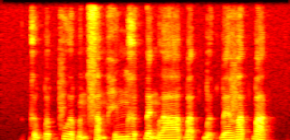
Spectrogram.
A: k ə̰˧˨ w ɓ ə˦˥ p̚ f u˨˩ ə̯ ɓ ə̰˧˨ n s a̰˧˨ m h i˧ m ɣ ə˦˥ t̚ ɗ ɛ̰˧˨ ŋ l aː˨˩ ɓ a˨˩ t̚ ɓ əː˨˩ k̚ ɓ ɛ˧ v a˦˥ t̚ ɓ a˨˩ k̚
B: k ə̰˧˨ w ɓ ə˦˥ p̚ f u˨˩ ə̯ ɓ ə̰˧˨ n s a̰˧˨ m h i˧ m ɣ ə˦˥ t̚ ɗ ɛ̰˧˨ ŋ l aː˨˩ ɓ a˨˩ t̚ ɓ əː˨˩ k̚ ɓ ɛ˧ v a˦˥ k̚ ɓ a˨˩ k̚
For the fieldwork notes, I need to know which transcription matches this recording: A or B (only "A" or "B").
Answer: A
